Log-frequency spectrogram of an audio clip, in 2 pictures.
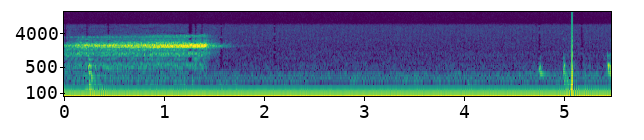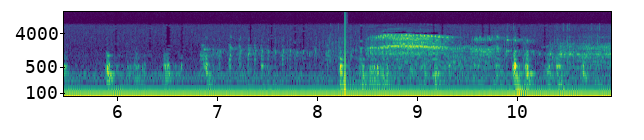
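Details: At Alphen late on 8 August 2019, barn owl juveniles around 12 weeks old are chased off by their parents reclaiming the box; a raspy hissing screech opens, followed by scattered knocks and a shorter, fainter hiss.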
